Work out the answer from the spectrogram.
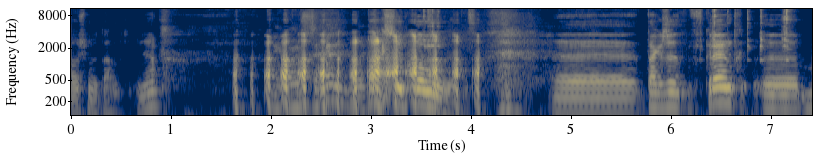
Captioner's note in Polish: śmiech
